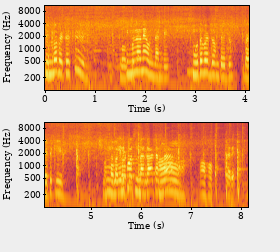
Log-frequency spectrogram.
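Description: Potato and capsicum pieces sizzling in an oiled nonstick frying pan while a wooden spatula stirs them, with squeaky, gliding tones from the spatula rubbing the pan on each stroke.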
